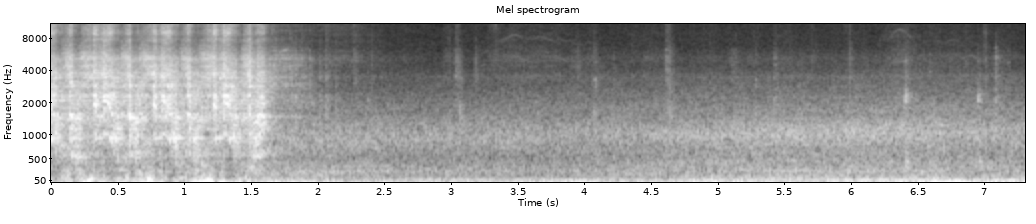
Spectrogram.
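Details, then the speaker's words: Suzuki GS500 after refitting carbs with new inlet rubbers, good spark and even compression: about a second and a half of fast cranking that never catches; it backfires and once ran five seconds, owner suspects not enough air, mixture screws reset. "nope so still no running engine although as i said before i it has ran for about five seconds it ran so it must be so close to actually firing properly"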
